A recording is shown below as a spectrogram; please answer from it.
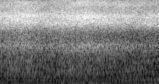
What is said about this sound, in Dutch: Kijk, hij zet nu inderdaad de Jeep Wrangler helemaal in het schuim, terwijl de Kerger op de achtergrond druk bezig is. De auto wordt eh, van felgroen langzaam maar zeker helemaal wit.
